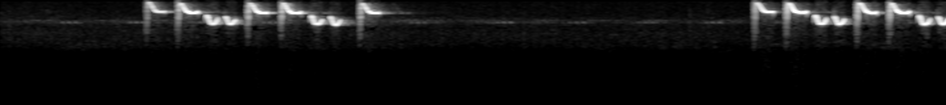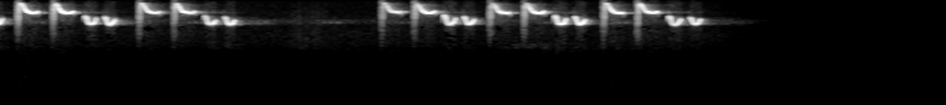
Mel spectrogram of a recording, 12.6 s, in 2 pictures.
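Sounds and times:
Eurasian blue tit singing: 1.0s - 2.7s, 5.0s - 8.0s, 8.8s - 11.0s.

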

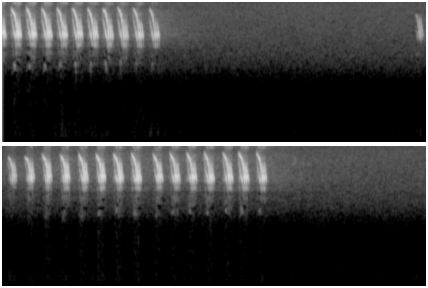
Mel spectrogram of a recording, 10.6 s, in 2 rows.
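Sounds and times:
Water Pipit singing: 0.0s - 2.0s, 5.2s - 8.6s.

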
